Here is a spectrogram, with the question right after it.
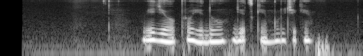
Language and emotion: Russian, sad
